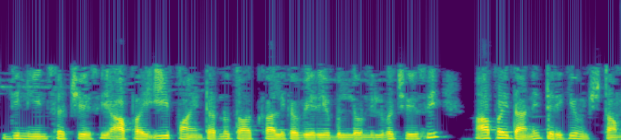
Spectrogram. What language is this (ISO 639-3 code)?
tel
